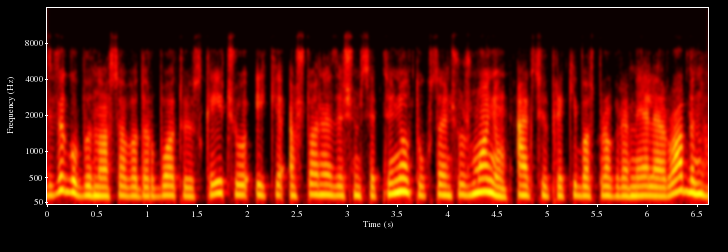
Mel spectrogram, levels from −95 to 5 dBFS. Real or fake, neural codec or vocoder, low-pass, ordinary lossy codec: real; none; 7.2 kHz; Opus, 16 kbps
